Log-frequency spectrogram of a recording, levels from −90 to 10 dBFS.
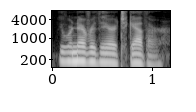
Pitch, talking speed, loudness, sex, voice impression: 160 Hz, 255 wpm, -15 LUFS, female, feminine, adult-like, slightly hard, fluent, raspy, intellectual, calm, slightly elegant, slightly strict, slightly sharp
